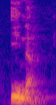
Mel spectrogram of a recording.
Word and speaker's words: Ina: obtenons encore la transitération in qui se lit toujours Ina Ina est donc la prononciation correcte du nom de ce monarque Ina est un nom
